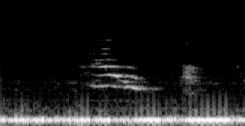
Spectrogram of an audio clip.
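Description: A pregnant cat meows for food, a couple of drawn-out close meows over a steady low hum in the room.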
